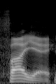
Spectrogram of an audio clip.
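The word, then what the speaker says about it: Fage: It's not Faye? – It's Faye. – It's on the side, yeah. Pronounced Faye.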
